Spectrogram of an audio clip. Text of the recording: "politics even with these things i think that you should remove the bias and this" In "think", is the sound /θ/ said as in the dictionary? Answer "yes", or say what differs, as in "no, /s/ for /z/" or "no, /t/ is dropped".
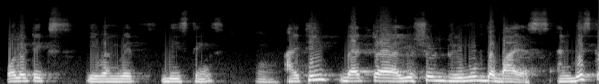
no, /t/ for /θ/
